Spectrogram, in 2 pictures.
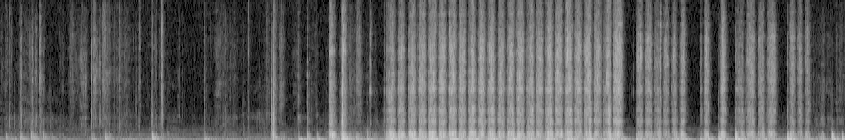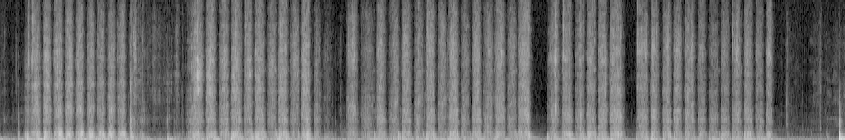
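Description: Sandpaper rubs and scrubs across wooden parts of a Midwest kit model of a Muscongus Bay lobster smack, close and steady, in short repeated strokes with a few brief pauses and no talking.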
